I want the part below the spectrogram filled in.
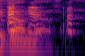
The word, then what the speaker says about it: Villeneuve: Denis Villeneuve.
